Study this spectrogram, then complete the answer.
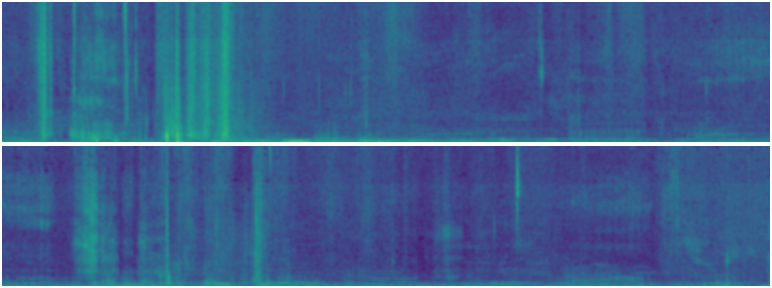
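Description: A phone rubs and knocks as it is handled close to the microphone.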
